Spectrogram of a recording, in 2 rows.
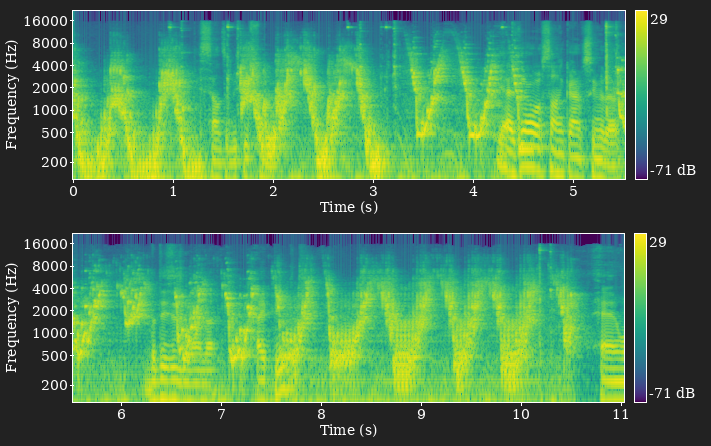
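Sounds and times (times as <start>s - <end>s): bubbly synthesizer swoops: 0.0s - 4.6s, 5.4s - 10.6s.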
